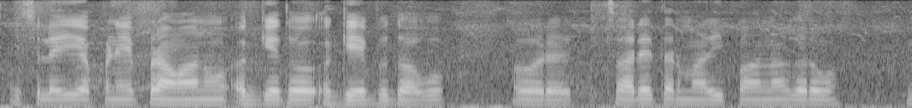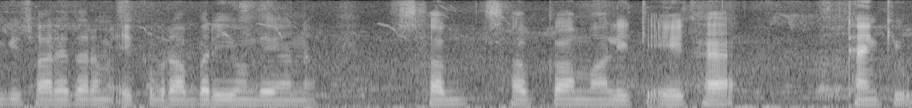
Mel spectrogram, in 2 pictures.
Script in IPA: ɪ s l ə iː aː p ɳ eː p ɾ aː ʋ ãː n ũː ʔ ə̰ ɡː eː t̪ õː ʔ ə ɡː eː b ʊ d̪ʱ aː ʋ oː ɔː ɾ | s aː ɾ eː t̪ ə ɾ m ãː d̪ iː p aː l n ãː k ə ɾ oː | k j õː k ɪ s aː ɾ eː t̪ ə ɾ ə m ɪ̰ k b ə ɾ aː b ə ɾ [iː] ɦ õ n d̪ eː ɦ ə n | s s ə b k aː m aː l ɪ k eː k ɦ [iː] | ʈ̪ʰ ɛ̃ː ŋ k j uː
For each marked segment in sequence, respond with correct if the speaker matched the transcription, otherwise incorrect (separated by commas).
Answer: correct, incorrect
